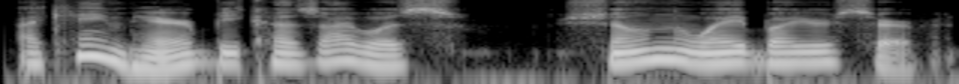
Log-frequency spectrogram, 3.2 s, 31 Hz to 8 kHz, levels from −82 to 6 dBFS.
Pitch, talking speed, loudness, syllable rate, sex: 125 Hz, 225 wpm, -19 LUFS, 5.7 syllables/s, male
